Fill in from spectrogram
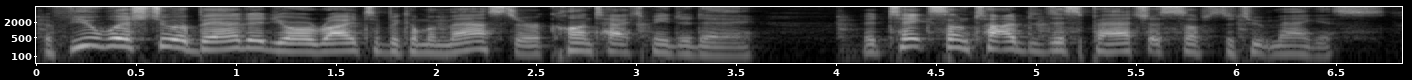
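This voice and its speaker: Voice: mid-range voice, expressive, brisk, lightly acted. A let's play host voicing a stern, terse priest who gives curt, formal orders in a visual novel. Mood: cold, commanding. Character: stern, clinical priest giving curt warnings.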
